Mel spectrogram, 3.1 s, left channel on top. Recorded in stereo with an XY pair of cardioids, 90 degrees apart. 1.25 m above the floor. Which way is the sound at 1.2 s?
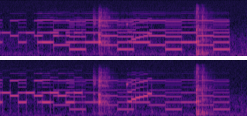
5° right.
